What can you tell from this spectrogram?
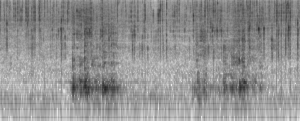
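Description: Eggs frying in oil in a small skillet made from a tin can, sizzling with many fine crackles. Two low, muffled rumbles stand out, about a second and a half in and again about four seconds in.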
